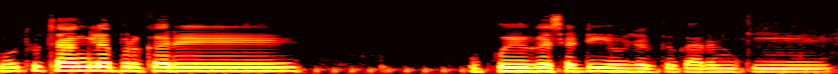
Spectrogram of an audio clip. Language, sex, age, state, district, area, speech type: Marathi, male, 18-30, Maharashtra, Hingoli, urban, spontaneous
